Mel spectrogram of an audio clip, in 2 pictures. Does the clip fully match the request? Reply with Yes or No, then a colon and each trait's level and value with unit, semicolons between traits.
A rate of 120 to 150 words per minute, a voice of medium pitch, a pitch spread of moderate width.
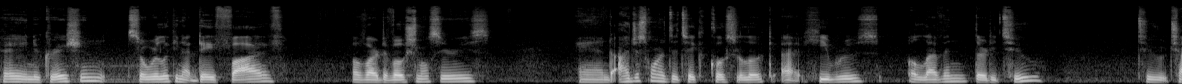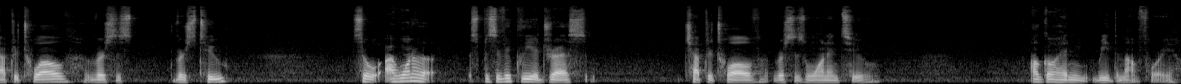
No: slow, 135 wpm; low, 120 Hz; average, 3.9 semitones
